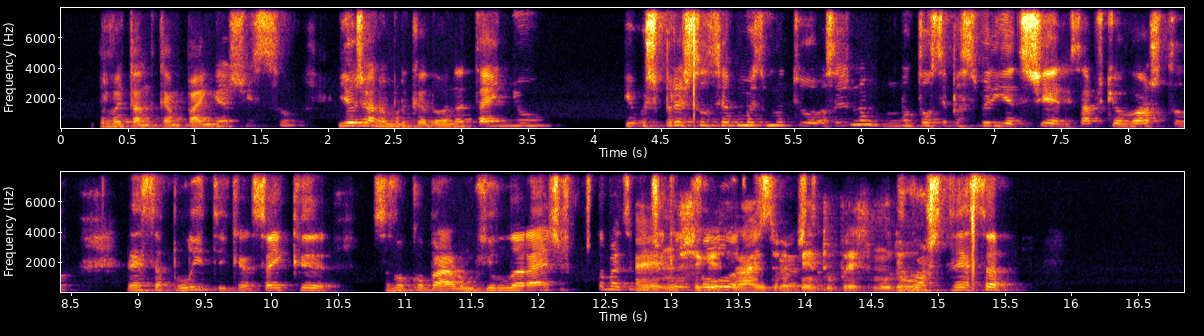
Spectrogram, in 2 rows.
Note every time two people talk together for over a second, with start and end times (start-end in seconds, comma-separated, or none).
12.8-14.1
